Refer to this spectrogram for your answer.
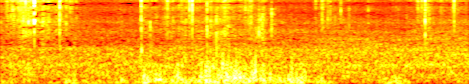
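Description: A strong wind blows through trees under a clear blue sky, a steady rushing roar across the whole stretch, with low rumbling gusts swelling in the middle and faint, brief rustles breaking through above it. No voices are heard.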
